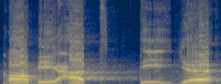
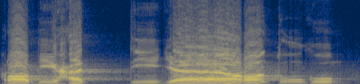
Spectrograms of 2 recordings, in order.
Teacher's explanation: tak yang sukun yang di depan itu dimasukkan, digabungkan dengan tak yang hidup di depannya, di belakangnya, ya, yang di selanjutnya. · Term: idgham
